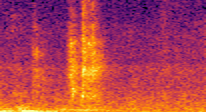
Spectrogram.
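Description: A woman's voice trailing off at the end of a phrase, with a couple of short hissing consonants, then a brief pause with faint room noise.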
